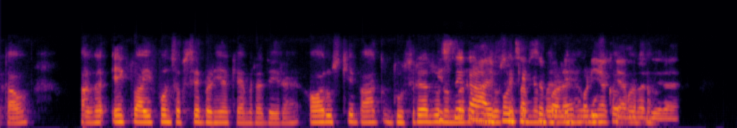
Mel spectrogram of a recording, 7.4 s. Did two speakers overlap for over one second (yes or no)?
yes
